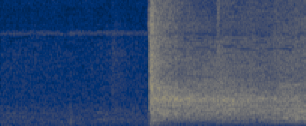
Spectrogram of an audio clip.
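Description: A starting pistol fires once.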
